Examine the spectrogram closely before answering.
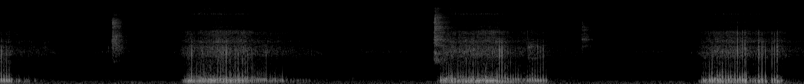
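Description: A sleeping person snoring in a slow, even rhythm: a rasping snore about every two and a half seconds, three full snores plus the tail of one at the very start.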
